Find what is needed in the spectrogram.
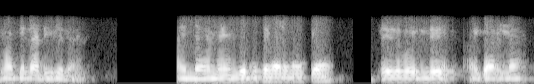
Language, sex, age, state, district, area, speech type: Malayalam, male, 30-45, Kerala, Malappuram, rural, conversation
